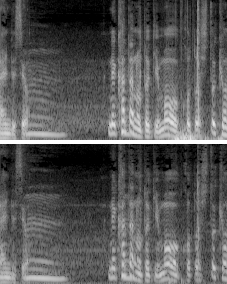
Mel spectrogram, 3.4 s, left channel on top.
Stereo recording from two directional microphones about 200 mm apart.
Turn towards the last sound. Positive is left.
turn(degrees=40)  # may be behind; listen again after turning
